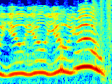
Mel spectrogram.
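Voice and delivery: mock their repeated word, building to a loud high peak; escalating parody of someone's pet word; mocking repetition. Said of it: "without saying the word you".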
